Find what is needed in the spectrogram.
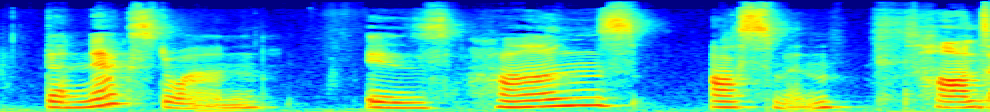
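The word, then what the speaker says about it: Assmann: The next one is Hans Osman. Hans Assman? It is pronounced Osman, but it is spelled Assman.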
